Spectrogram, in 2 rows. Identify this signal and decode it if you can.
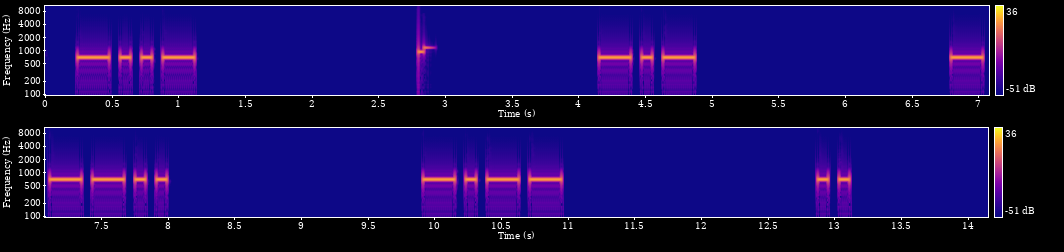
Morse code, heard as a keyed tone, about 15 wpm, spaced as for 4 wpm, 700 Hz. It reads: X K8YI
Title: USA Call Signs - 8x Character Spacing - 15wpm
